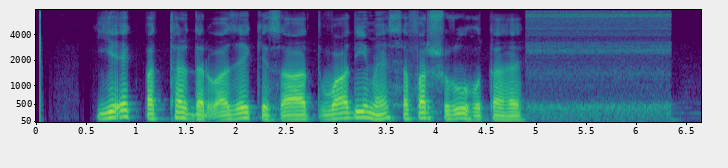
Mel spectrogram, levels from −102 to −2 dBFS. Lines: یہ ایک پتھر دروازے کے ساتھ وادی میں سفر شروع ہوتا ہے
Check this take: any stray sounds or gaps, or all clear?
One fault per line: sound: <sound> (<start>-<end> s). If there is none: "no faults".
no faults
